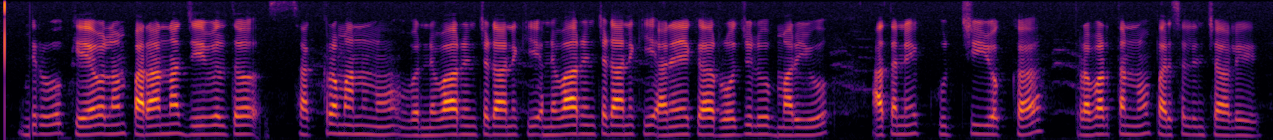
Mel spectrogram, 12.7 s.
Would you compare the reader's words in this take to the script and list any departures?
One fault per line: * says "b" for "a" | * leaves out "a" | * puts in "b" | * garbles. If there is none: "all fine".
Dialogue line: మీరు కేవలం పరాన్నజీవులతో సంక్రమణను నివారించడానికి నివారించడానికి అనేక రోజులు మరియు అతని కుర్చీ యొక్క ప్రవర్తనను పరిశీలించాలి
all fine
